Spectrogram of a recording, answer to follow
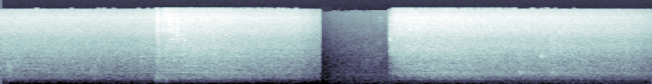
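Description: Water ladled onto the hot stones of an electric sauna heater, hissing into steam. The hiss swells about two seconds in and cuts off suddenly halfway. A second burst of hissing starts a moment later and slowly fades.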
